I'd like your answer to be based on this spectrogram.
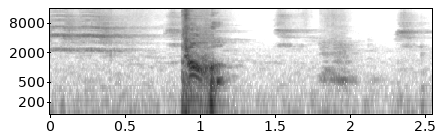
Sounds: Sneeze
